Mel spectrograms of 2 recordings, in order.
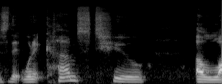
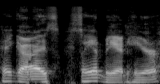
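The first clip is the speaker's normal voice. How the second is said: put-on nasal voice. Redoing the greeting a second way: nasal Sandman impression. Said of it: "I did hear he talks very nasally".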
